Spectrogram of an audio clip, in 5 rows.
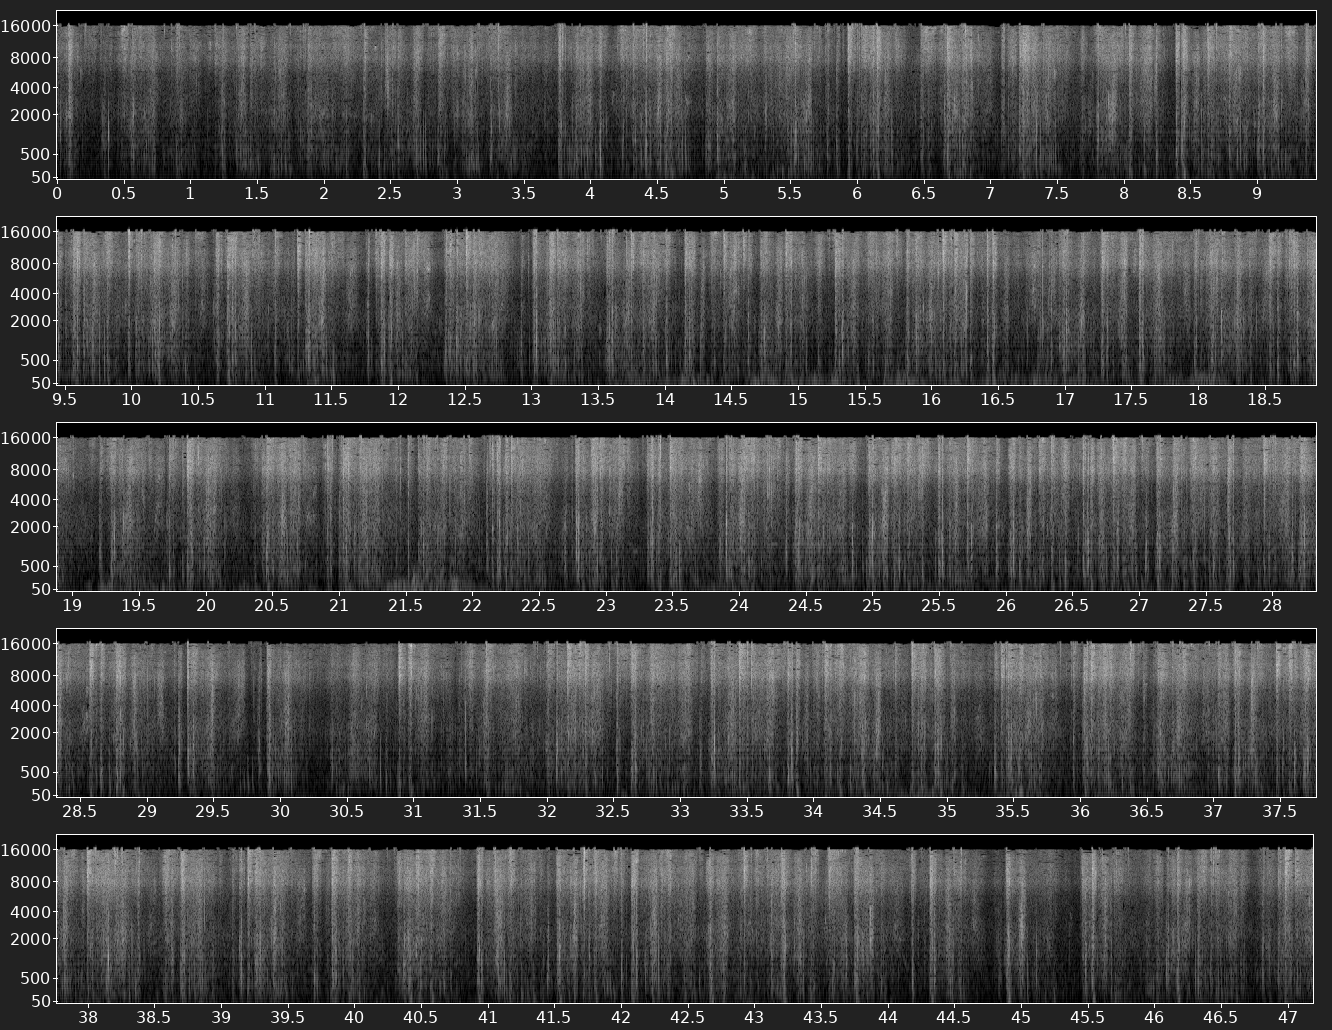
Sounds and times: Two people snowshoeing on hard packed snow 0:00.0 - 0:47.1
intermediate wind sound 0:14.0 - 0:22.7

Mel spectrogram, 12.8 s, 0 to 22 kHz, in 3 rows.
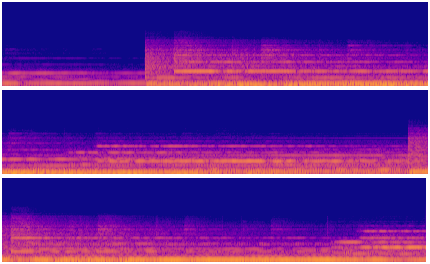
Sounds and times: drums 0:01.5 - 0:06.5
drums 0:08.4 - 0:11.9

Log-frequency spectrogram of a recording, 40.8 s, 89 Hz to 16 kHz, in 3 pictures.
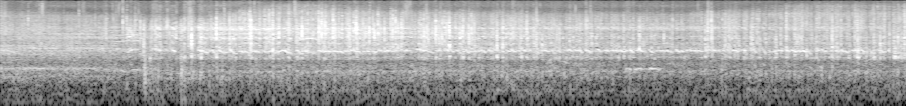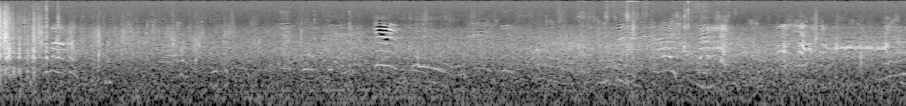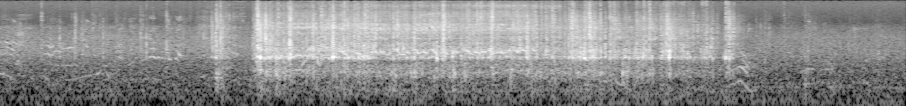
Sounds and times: boy on tricycle passing by 0:00.0 - 0:16.8
Family with children passes by 0:00.0 - 0:17.1
boy on tricycle passing by 0:22.0 - 0:40.3

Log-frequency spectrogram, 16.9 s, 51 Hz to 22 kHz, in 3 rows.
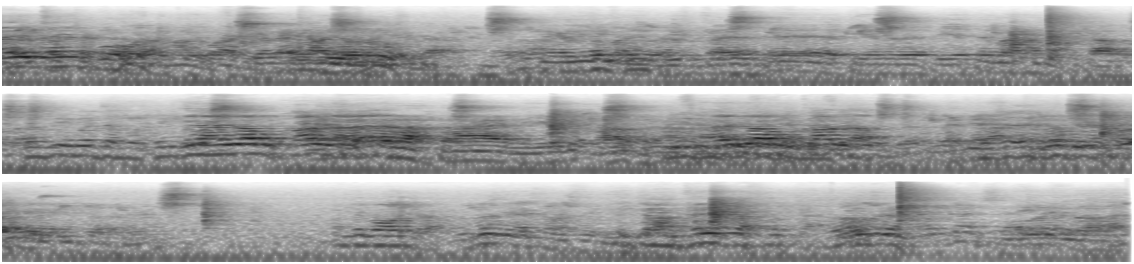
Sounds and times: chatting 0:00.0 - 0:16.9

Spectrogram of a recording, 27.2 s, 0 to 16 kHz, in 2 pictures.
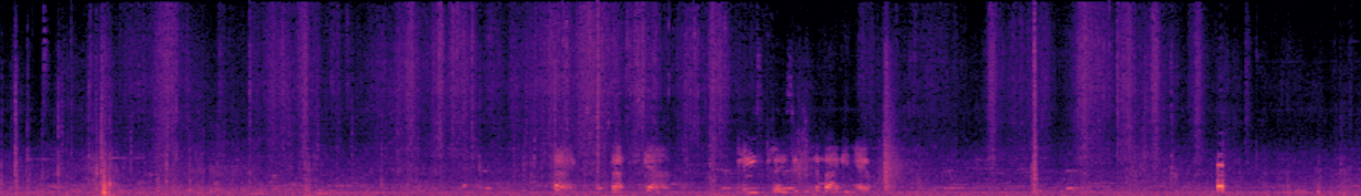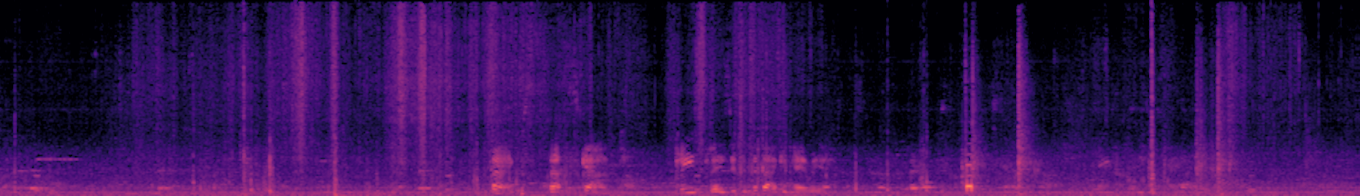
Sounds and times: Scanning groceries at a supermarket self-service checkout 0:00.0 - 0:27.2

